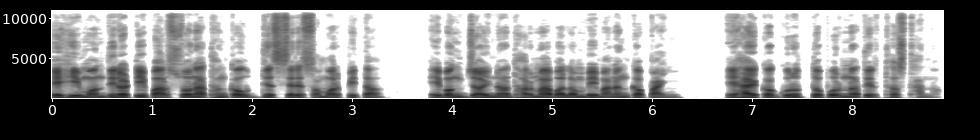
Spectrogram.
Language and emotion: Odia, neutral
